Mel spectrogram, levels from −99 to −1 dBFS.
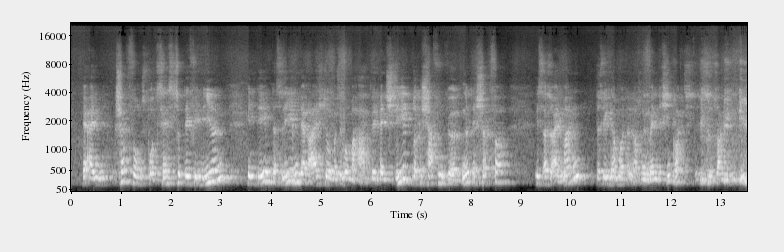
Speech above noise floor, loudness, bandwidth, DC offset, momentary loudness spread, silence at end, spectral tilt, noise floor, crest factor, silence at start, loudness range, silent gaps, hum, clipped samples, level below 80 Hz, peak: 24 dB; -13 LUFS; 19 kHz; under 0.1%; 5 LU; 0 s; -4 dB/octave; -37 dBFS; 12 dB; 0 s; 2 LU; none; none; under 0.1%; -76 dBFS; 0 dBFS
